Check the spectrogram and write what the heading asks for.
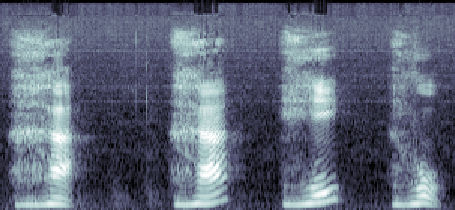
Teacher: huruf ha itu di pangkal tenggorokan kita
